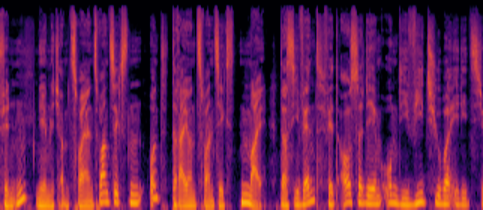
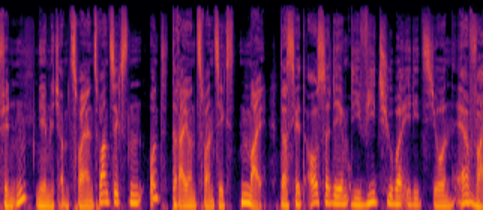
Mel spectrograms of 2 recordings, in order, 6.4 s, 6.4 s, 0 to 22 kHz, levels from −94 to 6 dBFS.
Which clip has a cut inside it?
second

